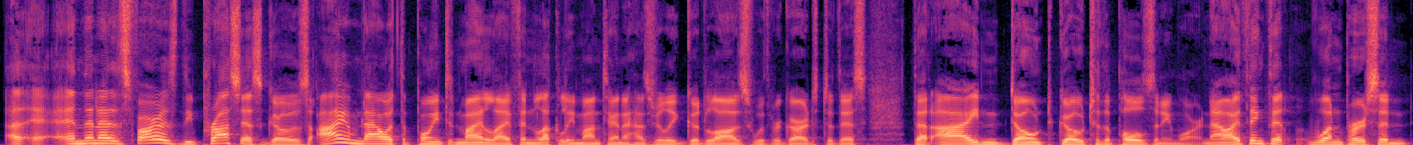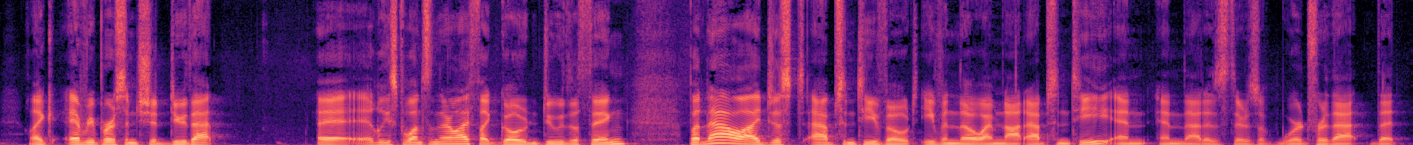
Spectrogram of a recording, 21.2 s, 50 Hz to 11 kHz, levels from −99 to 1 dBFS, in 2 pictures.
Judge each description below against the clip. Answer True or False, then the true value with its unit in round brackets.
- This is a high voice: False (120 Hz)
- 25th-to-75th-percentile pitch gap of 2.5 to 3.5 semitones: False (5.6 semitones)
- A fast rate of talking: True (230 wpm)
